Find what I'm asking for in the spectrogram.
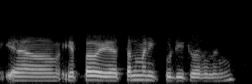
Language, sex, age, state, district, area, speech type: Tamil, female, 45-60, Tamil Nadu, Erode, rural, conversation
